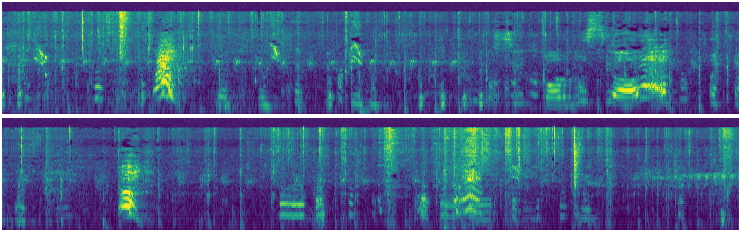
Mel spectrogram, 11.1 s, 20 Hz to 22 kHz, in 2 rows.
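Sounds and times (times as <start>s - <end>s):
hens clucking: 0.0s - 11.0s.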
